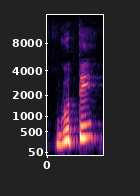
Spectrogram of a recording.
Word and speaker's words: goûter: Goûter means to taste. O-U-U, right? Okay, so it was all about this oo sound. I hope you understood that whenever O-U is coming together, it gives a sound oo.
